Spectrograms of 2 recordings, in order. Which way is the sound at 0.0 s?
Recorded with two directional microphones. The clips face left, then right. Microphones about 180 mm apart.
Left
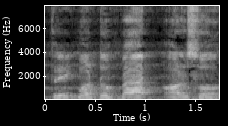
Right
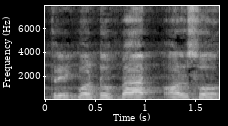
55° right (ahead or behind).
